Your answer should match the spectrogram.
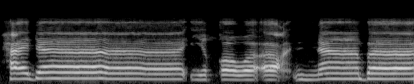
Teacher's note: Hada itu 4 atau 5 harakat. Dia satu perkataan tu. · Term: mad wajib muttasil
